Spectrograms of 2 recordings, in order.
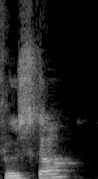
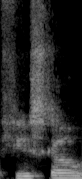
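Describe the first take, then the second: First: The first syllable has a plain 'oo' vowel. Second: The first syllable sounds like 'few' in fusion. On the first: "The traditional Italian pronunciation is Fusco" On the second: "my dad pronounces it Fusco, which is like this American bastardization of, ... the F-U sound is like fusion"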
